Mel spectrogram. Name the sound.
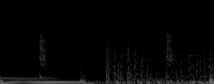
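gunshots in a video game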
